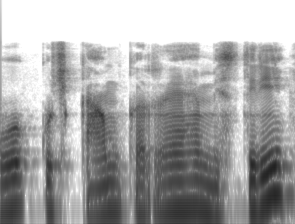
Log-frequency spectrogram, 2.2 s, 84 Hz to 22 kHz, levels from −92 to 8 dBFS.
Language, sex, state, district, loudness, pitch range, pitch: Hindi, male, Jharkhand, Garhwa, -17 LUFS, 115-125 Hz, 120 Hz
